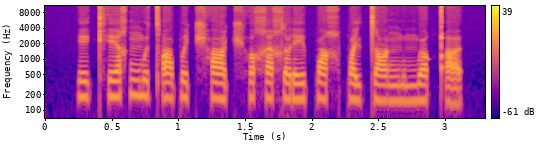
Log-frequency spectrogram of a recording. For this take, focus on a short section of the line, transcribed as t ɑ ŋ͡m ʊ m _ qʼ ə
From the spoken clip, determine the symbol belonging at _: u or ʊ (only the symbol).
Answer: u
